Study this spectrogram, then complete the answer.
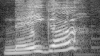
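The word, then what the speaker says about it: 那个: n-word and and um in chinese for that is and i want to pronounce this correctly it's nega nega yeah but when they say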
